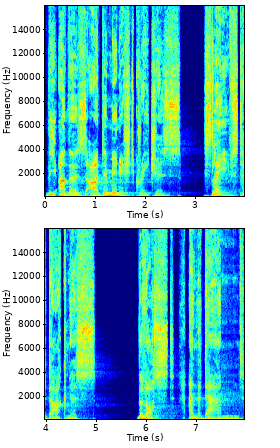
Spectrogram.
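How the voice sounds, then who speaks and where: A put-on character voice, raspy throughout. The pace is fairly slow. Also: man, medium pitch for a man. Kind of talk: audio drama. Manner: persuasive, flattering.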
